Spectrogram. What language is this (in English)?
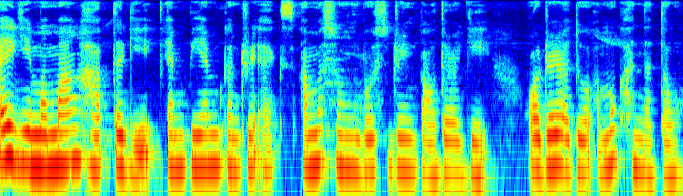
Manipuri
